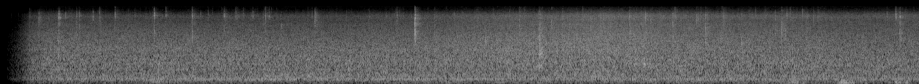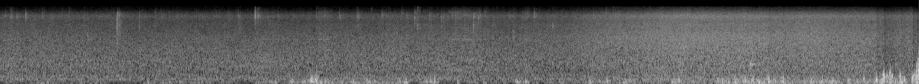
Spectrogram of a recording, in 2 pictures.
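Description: Steady rain falling on wet pavement and parked cars, with scattered sharp drip ticks. In the second half, gusts of wind rumble on the microphone and grow louder near the end.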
